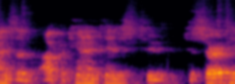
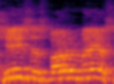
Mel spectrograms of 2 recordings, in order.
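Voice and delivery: put-on male yell, higher and louder; 13 semitones higher, 9 dB louder than usual. Retelling a blind man calling out to Jesus: imitating a man yelling out. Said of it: "he yells out".

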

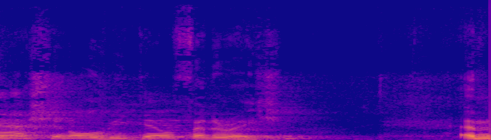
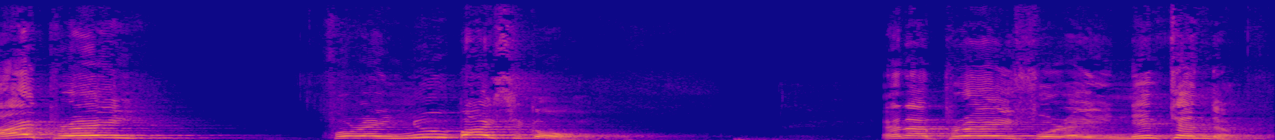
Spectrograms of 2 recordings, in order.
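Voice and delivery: play-acted little boy voice, high, slow, bellowing; 5 semitones higher, 3 dB louder than usual. Retelling a funny story of a boy praying: imitating a boy shouting a prayer. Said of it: "praying at the top of his lungs".

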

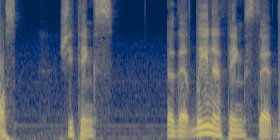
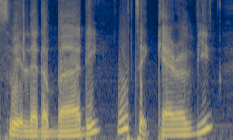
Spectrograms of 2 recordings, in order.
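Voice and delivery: put-on British accent. Joking about British people calling women birds: put-on British accent. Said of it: "That's an awesome accent".

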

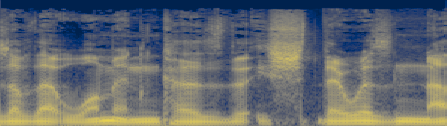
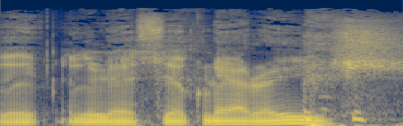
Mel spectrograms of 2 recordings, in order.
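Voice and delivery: put-on slow, childlike delivery, sounding words out. Showing how to say a French title: acting like a kid. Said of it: "You just gotta act like you're a kid".

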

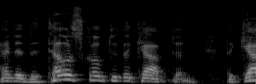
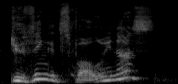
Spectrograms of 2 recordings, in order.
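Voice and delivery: ordinary delivery, nothing marked

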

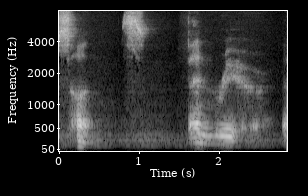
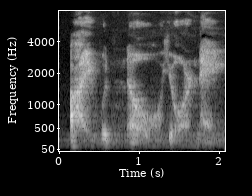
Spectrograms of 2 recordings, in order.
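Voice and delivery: deep, halting, broken whispered bass. Reading a story where the liesmith asks a human's name, in a broken bass voice. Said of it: "in a broken, bass voice dragged from the bottom of the ocean".

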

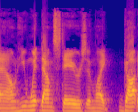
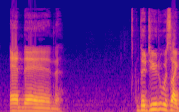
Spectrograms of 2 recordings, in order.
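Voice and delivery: ordinary talk, nothing marked

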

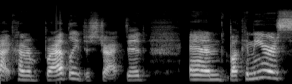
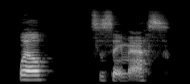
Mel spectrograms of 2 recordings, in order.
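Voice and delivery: put-on nonchalant voice, lower pitch; 4 semitones lower than usual. Retelling a scene where Greed answers Foo, imitating Greed, nonchalant. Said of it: "Greed just nonchalantly went".

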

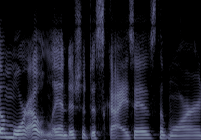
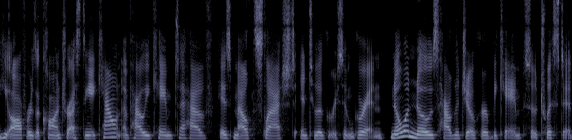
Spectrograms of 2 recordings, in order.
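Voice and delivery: ordinary talk, nothing marked

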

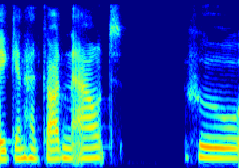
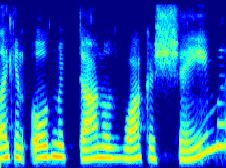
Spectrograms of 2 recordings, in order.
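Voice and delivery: plain

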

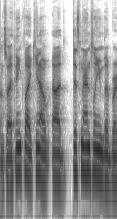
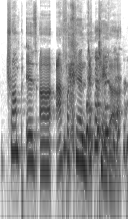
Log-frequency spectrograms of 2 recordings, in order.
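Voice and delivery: put-on, very high-pitched South African accent; 9 semitones higher than usual. Paraphrasing someone's remark about trump, put-on south african accent. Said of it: "that's my South African accent".

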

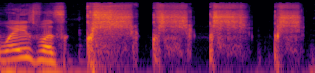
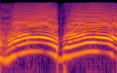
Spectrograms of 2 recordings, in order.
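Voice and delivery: raw, high, loud scream; 7 semitones higher, 8 dB louder than usual. Recounting almost drowning in a lake, the speaker re-enacts screaming for help. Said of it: "I'm screaming".

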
